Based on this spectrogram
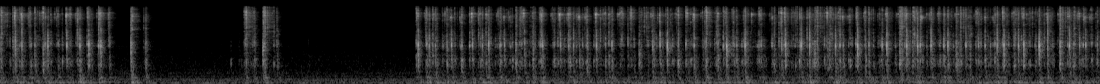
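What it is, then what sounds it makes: Vintage clicky mechanical keyboard. Both hands type with their fingertips on a full-size dark grey plastic vintage mechanical keyboard, an older B-grade unit with grey and dark keycaps and clicky blue switches, resting on a wooden desk. Rapid, bright, crisp key clicks patter steadily, stop for a few quiet seconds broken by short bursts, then resume densely to the end.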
